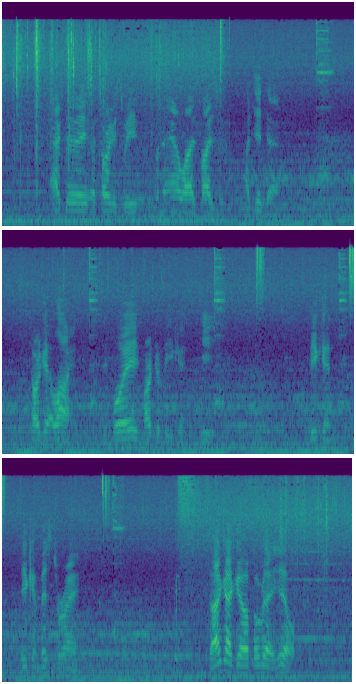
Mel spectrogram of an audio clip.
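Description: A young man talks casually through a microphone.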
